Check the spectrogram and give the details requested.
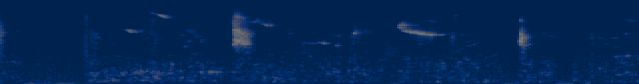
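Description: Faint songbird chirps: a handful of short high calls, the loudest about two and a half seconds in, with a downward-sliding call about four seconds in and another short chirp about a second later.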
